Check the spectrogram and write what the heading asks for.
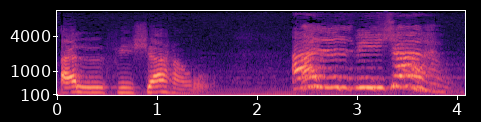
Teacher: لہٰذا یہاں وقف کریں گے. وقف کی صورت میں جب را ساکن ہوگا تو اس کو پر پڑھیں گے چونکہ پیچھے زبر ہے. الف شہر. الف شہر.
